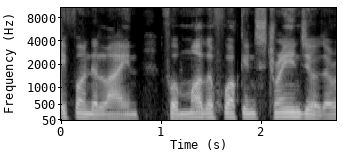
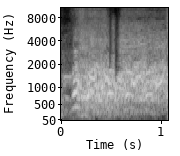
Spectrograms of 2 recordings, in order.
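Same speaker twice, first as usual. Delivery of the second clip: sudden high burst of laughter; a real burst of laughter at a friend's joke; loud laugh; 7 dB louder than usual. Real, not acted. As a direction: crack up out loud.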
